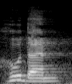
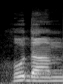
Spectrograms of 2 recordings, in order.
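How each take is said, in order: First: The word ends with an n sound. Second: The word ends with an m sound.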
